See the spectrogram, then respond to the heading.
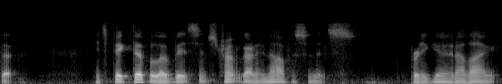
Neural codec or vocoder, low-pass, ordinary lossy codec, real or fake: codec, 16 kHz, about 1 kbps, DyCAST, with the encoder's durations; 7.2 kHz; Opus, 16 kbps; fake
